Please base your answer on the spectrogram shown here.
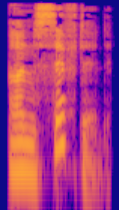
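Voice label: "unsifted", British English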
